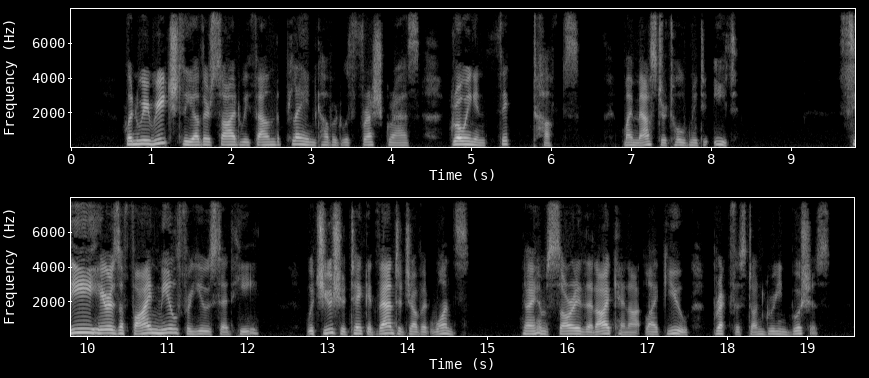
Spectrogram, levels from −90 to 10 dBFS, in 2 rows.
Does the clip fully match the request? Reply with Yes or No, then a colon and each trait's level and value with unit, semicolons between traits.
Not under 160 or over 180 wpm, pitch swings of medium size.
Yes: average, 165 wpm; average, 4.0 semitones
